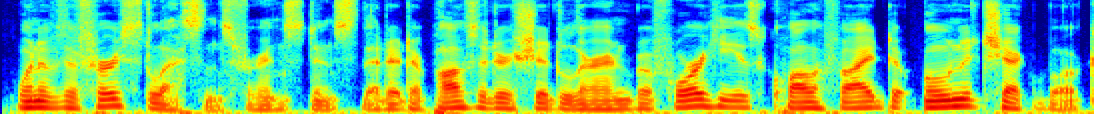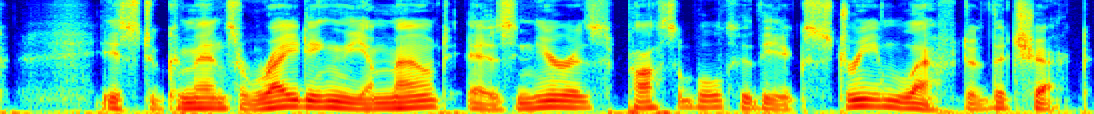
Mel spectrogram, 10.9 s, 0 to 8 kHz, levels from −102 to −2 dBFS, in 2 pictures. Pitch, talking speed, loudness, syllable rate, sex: 105 Hz, 210 wpm, -17 LUFS, 5.6 syllables/s, male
